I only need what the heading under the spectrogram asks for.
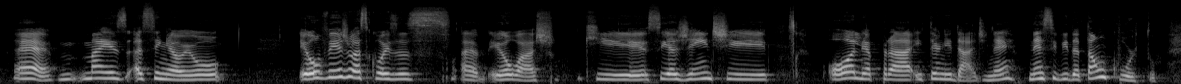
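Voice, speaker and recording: Very slow speech in an American accent with ordinary pitch variation. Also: woman, high pitch for a woman. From Minnesota, US Midwest. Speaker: English teacher, singer, pastor's wife. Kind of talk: casual chat. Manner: halting.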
